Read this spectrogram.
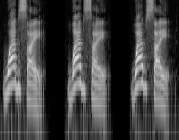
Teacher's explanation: As you can hear, the first syllable receives the most stress and emphasis. That means it's longer, louder, and higher in pitch. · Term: stressed syllable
